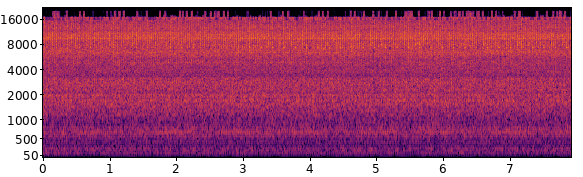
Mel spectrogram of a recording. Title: 730Li Rough Idle after Vanos recall 10.9.25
